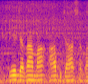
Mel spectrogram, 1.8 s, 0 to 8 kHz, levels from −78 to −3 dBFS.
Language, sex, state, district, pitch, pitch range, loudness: Hindi, male, Chhattisgarh, Sarguja, 155 Hz, 140-160 Hz, -14 LUFS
